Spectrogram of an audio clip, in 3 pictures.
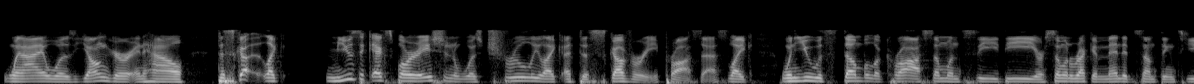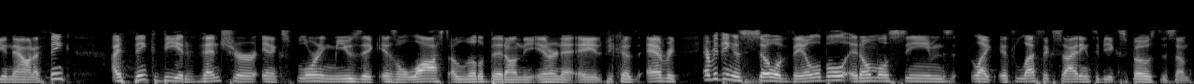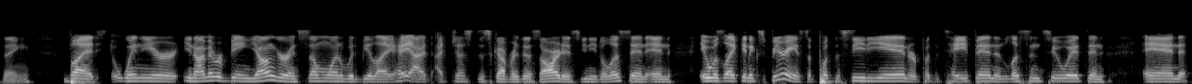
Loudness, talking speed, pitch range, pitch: -25 LUFS, 195 wpm, 125-150 Hz, 135 Hz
